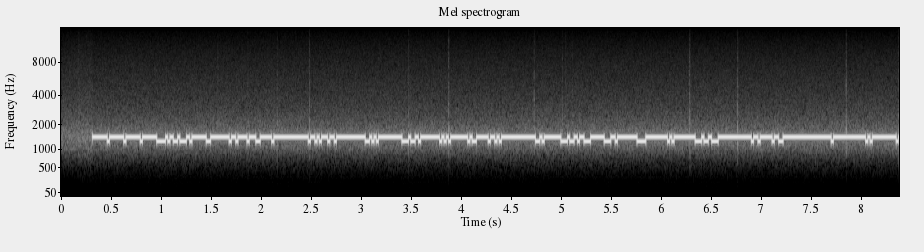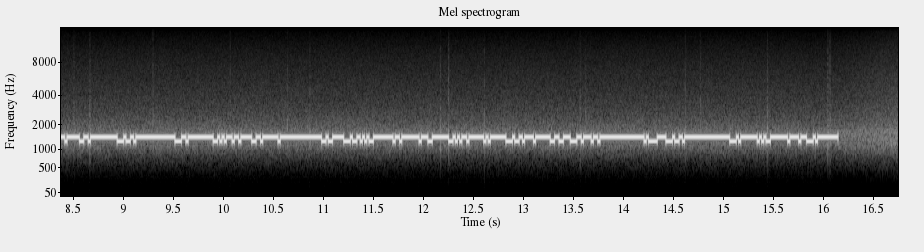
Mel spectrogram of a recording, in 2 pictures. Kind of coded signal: RTTY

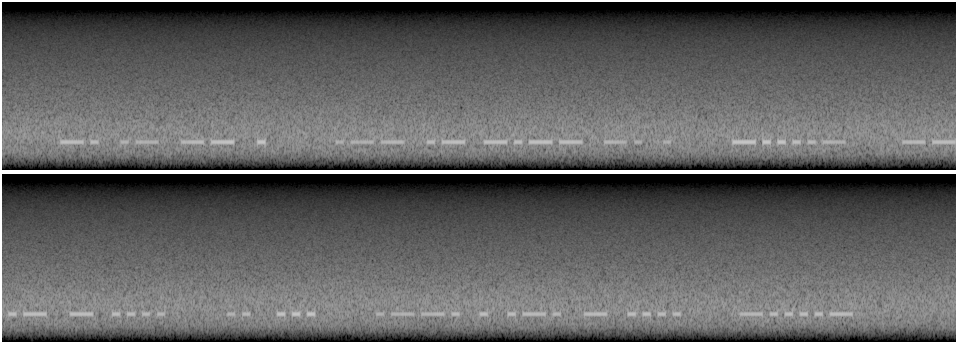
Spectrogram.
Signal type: Morse code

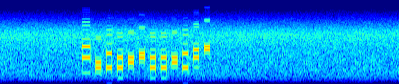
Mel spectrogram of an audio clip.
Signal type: multi-frequency trunk signalling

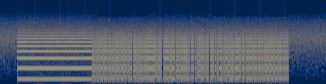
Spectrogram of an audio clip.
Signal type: POCSAG pager data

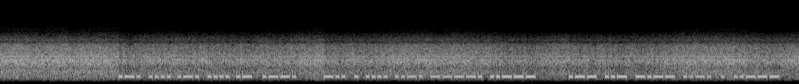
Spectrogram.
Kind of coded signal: Morse code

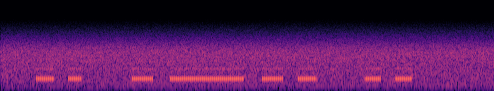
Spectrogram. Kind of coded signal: Morse code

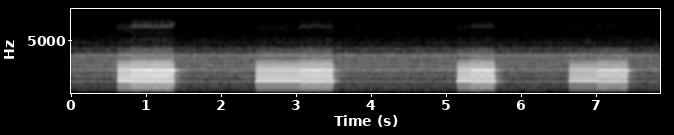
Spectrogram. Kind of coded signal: packet radio (AX.25, as in APRS)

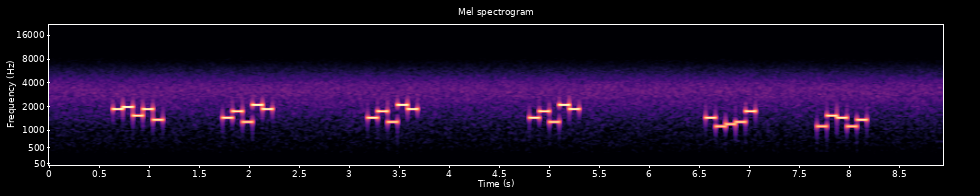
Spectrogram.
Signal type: five-tone selective call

